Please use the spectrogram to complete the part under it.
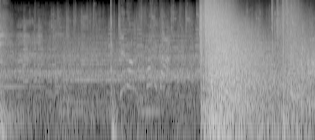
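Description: Gunfire volley in a video game battle, a dense crackling fusillade bursting out loud after a stretch of quieter battlefield ambience and scattered shots.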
